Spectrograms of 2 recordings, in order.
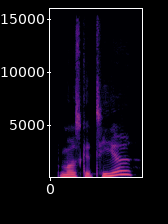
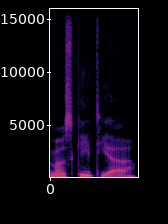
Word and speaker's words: Mosquitia: I have often mispronounced this as Mosketia and uh I believe it is Moskitia, but um please don't at me in the comments.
